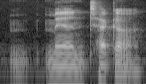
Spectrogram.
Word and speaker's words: Manteca: But you can see there's also this 10-stall station in Manteca, California, I believe is how it's pronounced.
